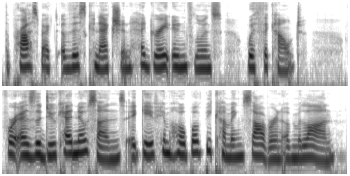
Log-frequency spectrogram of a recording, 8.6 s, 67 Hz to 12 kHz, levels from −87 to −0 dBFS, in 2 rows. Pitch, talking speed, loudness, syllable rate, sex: 210 Hz, 190 wpm, -19 LUFS, 4.8 syllables/s, female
